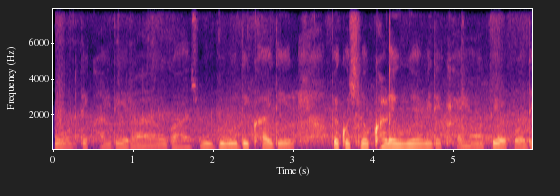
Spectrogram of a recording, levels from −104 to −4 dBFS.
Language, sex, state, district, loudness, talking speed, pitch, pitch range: Hindi, female, Chhattisgarh, Rajnandgaon, -27 LUFS, 170 wpm, 190 Hz, 185-195 Hz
